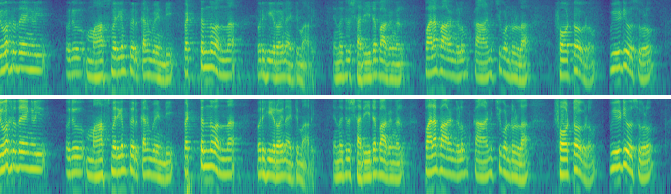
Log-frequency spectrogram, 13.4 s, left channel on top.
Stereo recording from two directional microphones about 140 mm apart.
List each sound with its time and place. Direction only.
0.0 s a sound: 40° right (ahead or behind)
1.3 s a child's voice: 45° right (ahead or behind)
1.8 s a child's voice: 25° right (ahead or behind)
5.1 s speech: 35° right (ahead or behind)
5.7 s a child's voice: 25° right (ahead or behind)
10.0 s speech: 30° right (ahead or behind)
12.2 s a child's voice: 25° right (ahead or behind)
